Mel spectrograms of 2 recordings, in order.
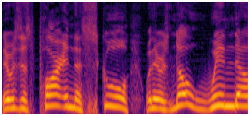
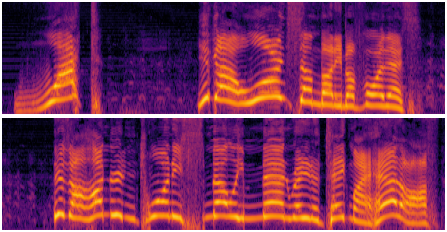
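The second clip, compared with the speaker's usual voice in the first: panicked disbelief; 8 semitones higher than usual. Retold or imitated. Panicked reaction to being called.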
